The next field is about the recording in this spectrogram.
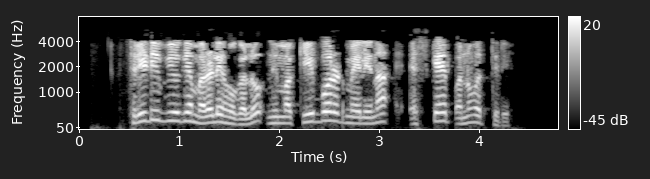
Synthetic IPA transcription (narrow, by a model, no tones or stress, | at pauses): t̪ʰɾiːɖibjuːɡe̞mɐɾɐɭiɦoːɡɐlunimːɐkiːboːɾɖme̞ːlinɐ | eskeːpɐnːuʋɐt̪ːiɾi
